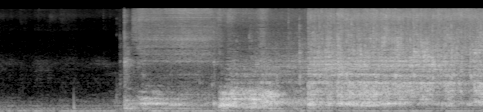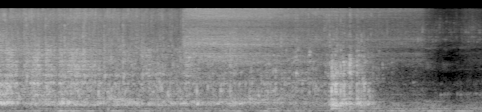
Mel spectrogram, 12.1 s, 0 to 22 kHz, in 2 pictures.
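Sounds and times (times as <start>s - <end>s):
toilet flushing: 1.5s - 12.0s
toilet bowl refilling: 1.6s - 11.2s.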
